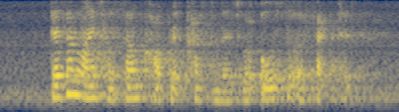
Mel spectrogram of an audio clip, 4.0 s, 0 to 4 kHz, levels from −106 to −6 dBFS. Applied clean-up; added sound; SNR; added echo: none; none; none; reverberation time 2.6 s.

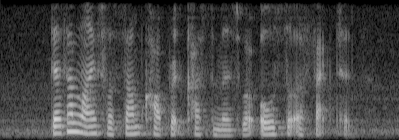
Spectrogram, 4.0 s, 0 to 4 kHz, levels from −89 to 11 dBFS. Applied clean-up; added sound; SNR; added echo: none; none; none; none.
